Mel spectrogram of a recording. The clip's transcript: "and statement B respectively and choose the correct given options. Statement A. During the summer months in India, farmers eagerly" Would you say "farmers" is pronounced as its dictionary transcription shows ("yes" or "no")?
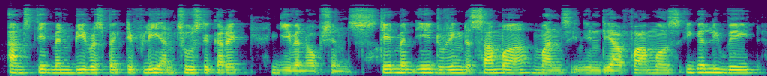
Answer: no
